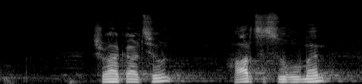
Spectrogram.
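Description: A middle-aged man speaks with emphasis into a microphone.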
